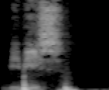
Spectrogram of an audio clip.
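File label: "vivis", Spanish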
